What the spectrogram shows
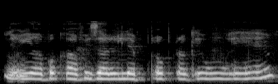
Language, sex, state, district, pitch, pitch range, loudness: Hindi, female, Haryana, Rohtak, 260 Hz, 255-265 Hz, -16 LUFS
